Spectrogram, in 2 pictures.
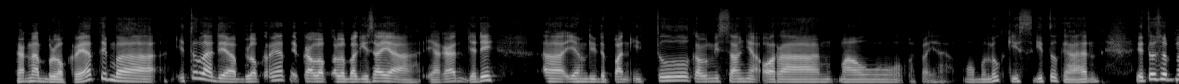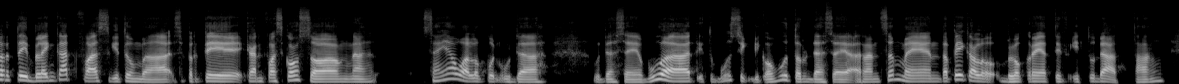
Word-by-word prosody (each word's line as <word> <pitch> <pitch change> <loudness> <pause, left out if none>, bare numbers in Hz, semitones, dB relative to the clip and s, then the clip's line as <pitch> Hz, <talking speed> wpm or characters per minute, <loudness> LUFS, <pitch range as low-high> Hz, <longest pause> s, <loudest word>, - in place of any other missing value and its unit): Karena 145 +2 +2
blok 120 -4 +1
kreatif, 215 - +2
Mbak, 140 -7 +1
itulah 225 - +1
dia 130 -5 +2
blok 135 +3 -2
kreatif 200 +2 -3
kalau 135 0 +3
kalau 135 0 0
bagi 130 0 0
saya, 135 -7 +2
ya 110 0 -4
kan. 135 +3 0
Jadi, 185 +12 +1 0.5
eee, 135 -1 +3
yang 130 -1 -3
di 125 - -4
depan 125 -3 -2
itu 180 +9 -1
kalau 135 +1 -1
misalnya 135 -1 -2
orang 115 -1 +1
mau 115 0 -4
apa - - -14
ya, - - -16
mau 115 -1 -11
melukis 135 - -6
gitu 145 +5 -4
kan, 120 0 -2 0.3
itu 245 +8 +3
seperti 215 -4 +3
blank 165 +3 +1
canvas 155 -9 +1
gitu, 145 +1 -4
Mbak, 115 -3 0
seperti 145 -2 +2
kanvas 145 +1 0
kosong. 125 -10 +3
Nah, 125 0 -2 0.5
saya 195 +10 -6
walaupun 140 - 0
udah 115 -1 -1 0.5
udah 120 +1 -4
saya 110 -1 -1
buat 145 - +5
itu - - -13
musik - - -7
di - - -9
komputer, 130 +1 -1
udah 115 -2 -2
saya 115 0 +1
aransemen, 140 - -1
tapi 220 +10 +2
kalau 170 -7 +1
blok 135 0 -1
kreatif 135 -1 0
itu 130 +3 -10
datang, 130 +2 -2
135 Hz, 150 wpm, -23 LUFS, 120-155 Hz, 0.5 s, buat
